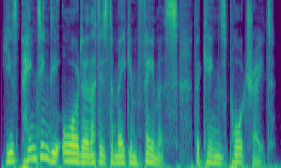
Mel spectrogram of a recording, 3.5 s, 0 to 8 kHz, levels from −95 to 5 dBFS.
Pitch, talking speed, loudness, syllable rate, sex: 125 Hz, 240 wpm, -16 LUFS, 5.7 syllables/s, male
